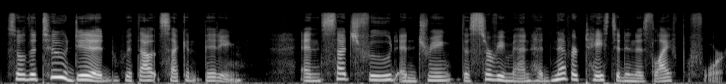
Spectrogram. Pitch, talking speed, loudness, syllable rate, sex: 190 Hz, 180 wpm, -18 LUFS, 4.5 syllables/s, female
